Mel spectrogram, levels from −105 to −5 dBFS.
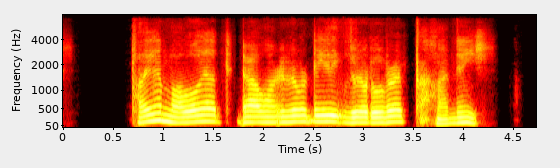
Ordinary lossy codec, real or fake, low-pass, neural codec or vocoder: AAC, 48 kbps; fake; 7.2 kHz; codec, 16 kHz, 0.5 kbps, FreqCodec, larger model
